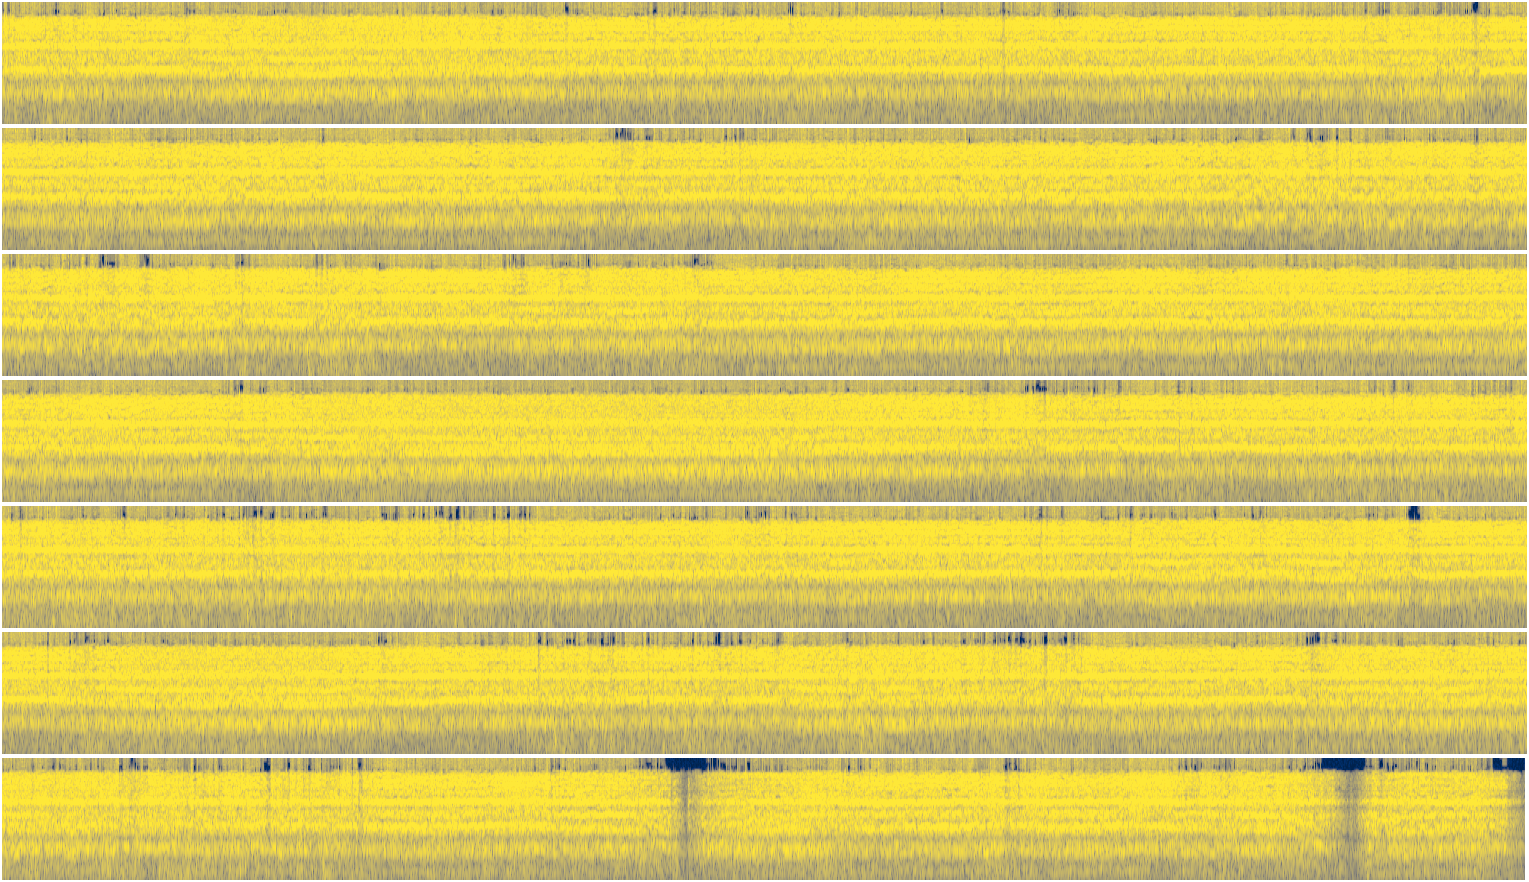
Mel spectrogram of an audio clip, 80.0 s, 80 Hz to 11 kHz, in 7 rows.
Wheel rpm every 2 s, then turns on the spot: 230, 220, 230, 230, 230, 220, 220, 220, 220, 210, 220, 220, 220, 230, 220, 220, 220, 220, 210, 210, 230, 230, 230, 230, 230, 230, 230, 230, 230, 220, 230, 230, 230, 220, 220, 230, 180, 180, 220, 120.
none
